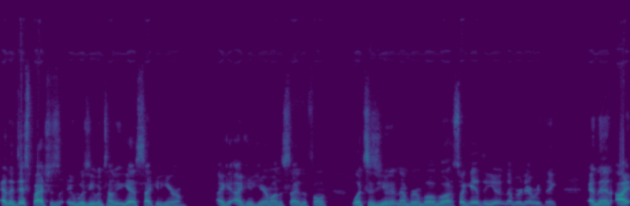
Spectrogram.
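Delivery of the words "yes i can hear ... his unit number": normal talking voice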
